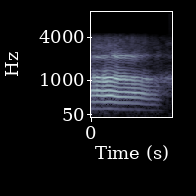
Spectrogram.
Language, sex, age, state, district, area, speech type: Bodo, male, 60+, Assam, Chirang, urban, conversation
